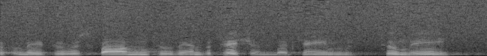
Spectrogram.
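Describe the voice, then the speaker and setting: A medium-pitched man with an American accent, fairly slow and fairly even in intonation, over noticeable background noise. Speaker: civil rights leader and Baptist minister. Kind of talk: public speech at a church conference. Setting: live podium speech, 1965 recording.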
